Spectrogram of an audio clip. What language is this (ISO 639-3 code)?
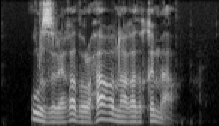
kab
